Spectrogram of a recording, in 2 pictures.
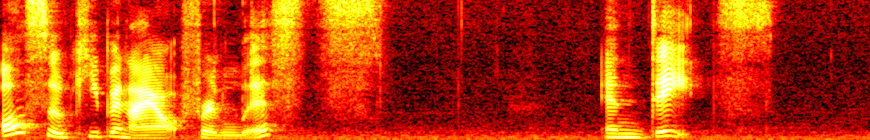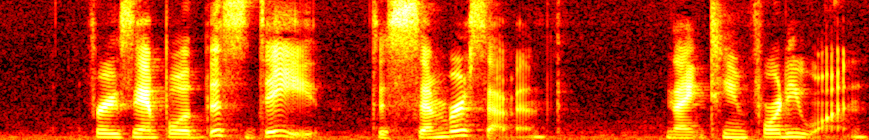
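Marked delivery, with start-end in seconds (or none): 6.2-8.7 pause just before nineteen in nineteen forty-one. Showing where a comma goes in a date: pause before the year. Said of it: "you notice I paused before I said the year".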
